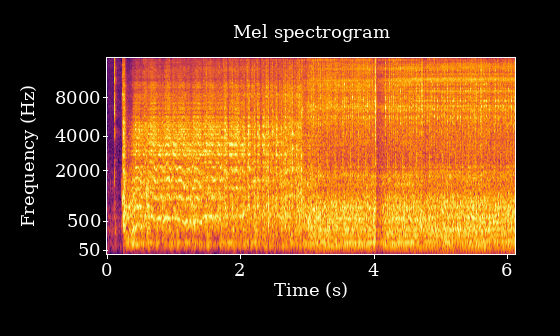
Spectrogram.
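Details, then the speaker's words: 1965 Datsun 320 pickup abandoned over 30 years, first start with choke on and squirt of fuel: fires after brief crank, runs rough and uneven several seconds, sags, then dies; starts then stalls, possibly fuel starvation, not confirmed. "I thought I was going to sit there and idle I did too and then whenever it started to die I was just like I was already bring"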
